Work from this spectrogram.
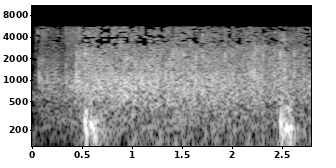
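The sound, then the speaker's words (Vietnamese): Audience applause at an evening gathering before a traditional folk song is sung, a steady broad patter of many hands clapping, with a couple of brief vocal sounds rising through it. “Vỗ tay.”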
